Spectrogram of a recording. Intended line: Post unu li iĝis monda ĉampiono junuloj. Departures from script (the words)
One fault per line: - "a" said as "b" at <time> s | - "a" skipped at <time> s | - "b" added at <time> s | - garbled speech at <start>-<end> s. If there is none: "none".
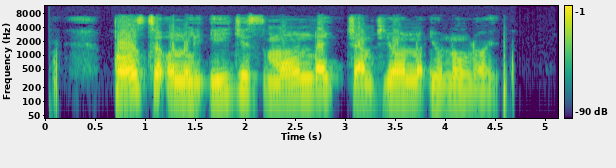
none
